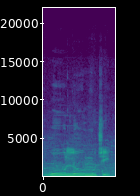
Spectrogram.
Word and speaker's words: Urumqi: It has a W at the beginning, a woo Yeah. sound at the beginning.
